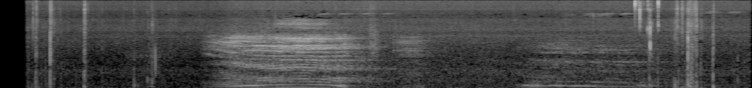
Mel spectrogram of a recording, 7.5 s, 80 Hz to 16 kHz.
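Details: A red deer stag in autumn rut in the forests of East Serbia on 28 September gives a deep, harmonic roar rising and falling for over a second, then a shorter, quieter bellow, with sharp clicks and knocks around.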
